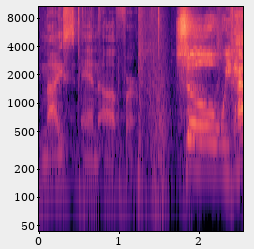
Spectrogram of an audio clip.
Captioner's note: whooshing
